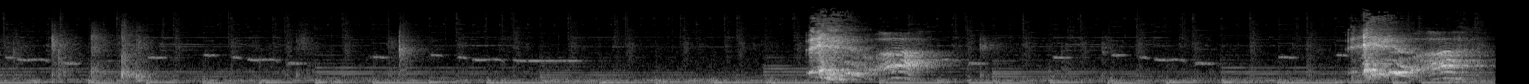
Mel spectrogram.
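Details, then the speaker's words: Two loud noisy bursts over steady background music from a woman who says she has bad allergies. Sneezing. "Sneeze. Oh, I have bad allergies here. I don't know why."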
